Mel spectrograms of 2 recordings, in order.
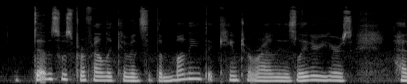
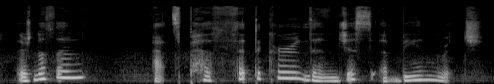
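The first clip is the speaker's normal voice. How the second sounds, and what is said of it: Put-on dialect reading. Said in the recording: “this is a accent.”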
